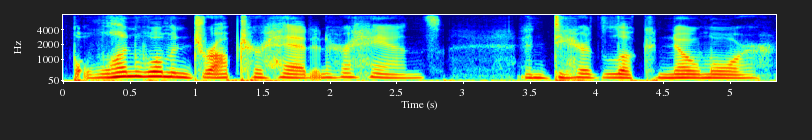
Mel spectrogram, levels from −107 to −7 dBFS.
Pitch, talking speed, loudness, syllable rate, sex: 165 Hz, 155 wpm, -18 LUFS, 3.9 syllables/s, female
